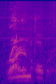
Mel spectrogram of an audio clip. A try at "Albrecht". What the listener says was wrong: well, it's ALBRECHT, not the RI.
